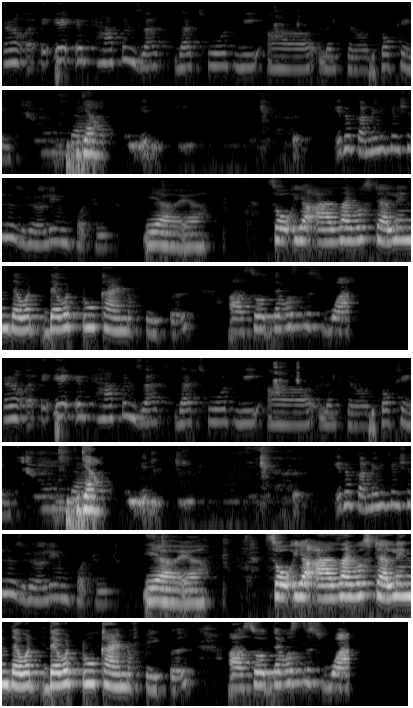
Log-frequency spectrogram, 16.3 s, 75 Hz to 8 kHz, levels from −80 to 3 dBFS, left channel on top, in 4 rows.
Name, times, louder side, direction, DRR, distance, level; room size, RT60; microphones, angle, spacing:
voice 1, 0.0-4.2 4.8-5.1 5.5-5.6 7.0-9.4, right 2 dB, 15° right, 0.7 m, -43 dB
voice 2, 4.4-5.1 5.4-5.6 6.7-6.8 9.6-10.3 10.7-14.2 14.5-15.7, right 8 dB, 80° right, 0.3 m, -26 dB
11.5 x 4.8 x 3.3 m
head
